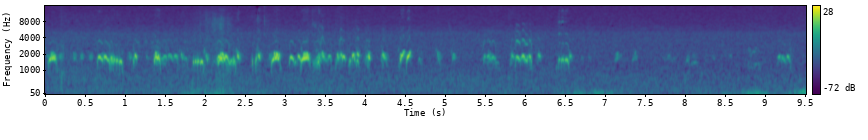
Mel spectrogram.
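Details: Several European bee-eaters calling while the male courts the female with gifts of food; dense overlapping rolled, liquid notes in a continuous chatter that slackens toward the end.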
